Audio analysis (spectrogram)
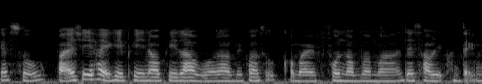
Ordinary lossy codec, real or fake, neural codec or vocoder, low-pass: AAC, 32 kbps; fake; codec, 16 kHz, 16 kbps, FunCodec, trained on Chinese and English, 50 frames a second; 7.2 kHz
